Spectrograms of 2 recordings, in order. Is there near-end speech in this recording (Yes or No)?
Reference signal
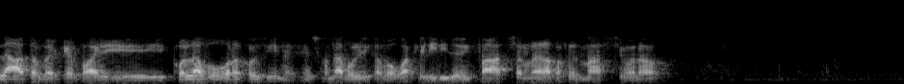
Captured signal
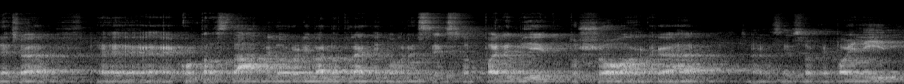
Yes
